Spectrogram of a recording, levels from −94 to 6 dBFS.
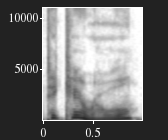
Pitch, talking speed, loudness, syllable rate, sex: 190 Hz, 180 wpm, -15 LUFS, 3.4 syllables/s, female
